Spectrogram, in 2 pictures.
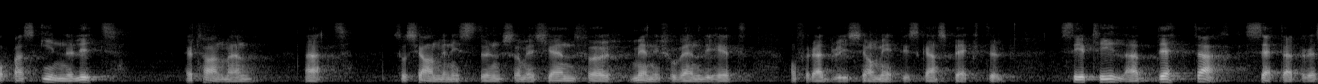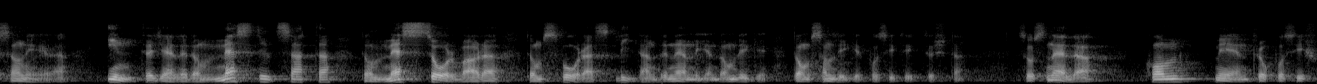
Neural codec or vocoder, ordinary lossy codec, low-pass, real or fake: codec, 16 kHz in and 24 kHz out, 1 kbps, XY-Tokenizer; none; 7.2 kHz; fake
